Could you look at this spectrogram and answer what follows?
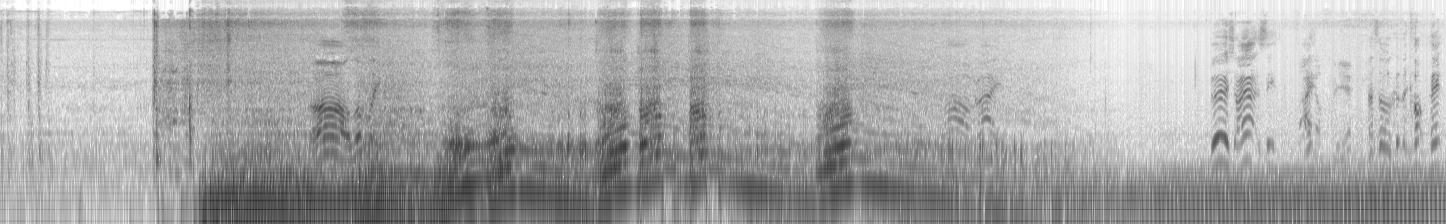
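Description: A hillclimb car's engine cranks and catches, then revs repeatedly in loud, close rising and falling bursts before settling to a rough idle, with a person briefly speaking.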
